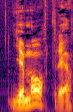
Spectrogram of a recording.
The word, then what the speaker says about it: gematria: de tror starkt på gemat gematria tror jag det uttalas. – Gematria.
